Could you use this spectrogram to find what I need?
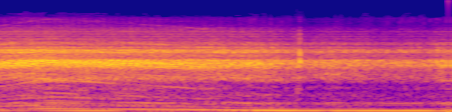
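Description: A motorcycle engine revs and its pitch quickly drops close by.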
